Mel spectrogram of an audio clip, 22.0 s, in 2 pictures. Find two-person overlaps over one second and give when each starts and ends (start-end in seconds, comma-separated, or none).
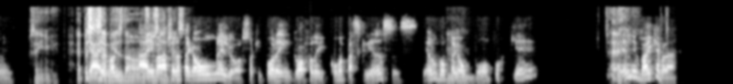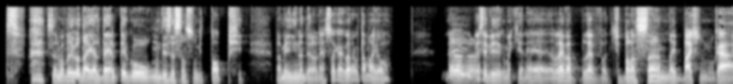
1.3-2.9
